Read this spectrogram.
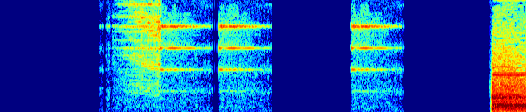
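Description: Countdown beeps sound three times.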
